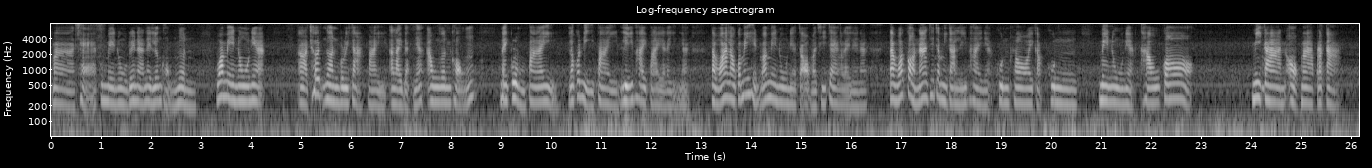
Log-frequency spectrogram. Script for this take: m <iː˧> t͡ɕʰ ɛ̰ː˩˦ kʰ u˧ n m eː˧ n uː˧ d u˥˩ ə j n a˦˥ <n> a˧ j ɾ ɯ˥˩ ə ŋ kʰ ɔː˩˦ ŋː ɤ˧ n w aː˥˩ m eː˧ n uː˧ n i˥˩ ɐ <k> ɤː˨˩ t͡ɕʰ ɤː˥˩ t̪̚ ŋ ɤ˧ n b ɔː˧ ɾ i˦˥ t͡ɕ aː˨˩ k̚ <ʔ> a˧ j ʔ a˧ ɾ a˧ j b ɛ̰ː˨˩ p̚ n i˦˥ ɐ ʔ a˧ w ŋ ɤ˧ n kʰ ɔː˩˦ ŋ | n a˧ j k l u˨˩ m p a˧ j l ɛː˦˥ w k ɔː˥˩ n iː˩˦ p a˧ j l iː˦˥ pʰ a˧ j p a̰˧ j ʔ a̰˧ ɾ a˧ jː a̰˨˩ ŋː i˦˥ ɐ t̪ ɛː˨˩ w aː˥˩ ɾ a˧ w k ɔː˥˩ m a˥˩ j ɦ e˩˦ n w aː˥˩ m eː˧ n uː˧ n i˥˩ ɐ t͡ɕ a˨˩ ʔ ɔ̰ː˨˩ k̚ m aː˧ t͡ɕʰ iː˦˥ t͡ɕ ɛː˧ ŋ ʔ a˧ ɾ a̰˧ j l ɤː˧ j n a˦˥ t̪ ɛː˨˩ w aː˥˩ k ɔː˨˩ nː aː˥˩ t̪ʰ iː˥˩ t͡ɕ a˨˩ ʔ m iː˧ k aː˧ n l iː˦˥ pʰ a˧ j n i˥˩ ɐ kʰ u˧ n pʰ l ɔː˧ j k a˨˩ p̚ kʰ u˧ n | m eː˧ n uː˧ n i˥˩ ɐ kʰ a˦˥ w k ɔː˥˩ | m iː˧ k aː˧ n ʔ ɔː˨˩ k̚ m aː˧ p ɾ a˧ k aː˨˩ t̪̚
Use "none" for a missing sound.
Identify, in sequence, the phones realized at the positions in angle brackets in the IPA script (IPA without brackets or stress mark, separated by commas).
aː˧, n, ʔ, p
